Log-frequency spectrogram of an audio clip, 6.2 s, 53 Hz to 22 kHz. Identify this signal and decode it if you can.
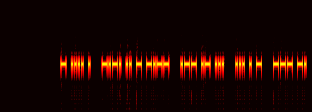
Morse code, heard as a keyed tone, about 34 wpm, 700 Hz. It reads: THE CITY WAS SET ON
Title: Sentences from Top 1000 Words - Review Part 1 - 35wpm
